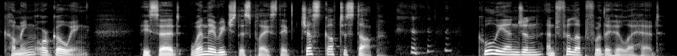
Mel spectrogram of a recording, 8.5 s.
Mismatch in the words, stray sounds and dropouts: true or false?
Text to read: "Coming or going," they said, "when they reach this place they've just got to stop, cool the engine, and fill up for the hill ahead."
true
